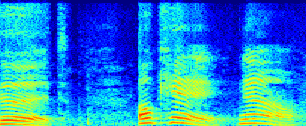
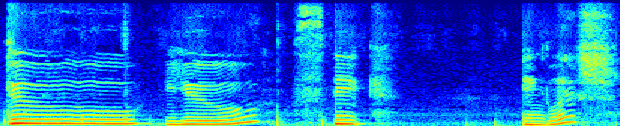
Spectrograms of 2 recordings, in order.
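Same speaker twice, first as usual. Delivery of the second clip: stretched-out question; much slower than usual. Shown as a demonstration. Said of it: "here's the question and how you say it".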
